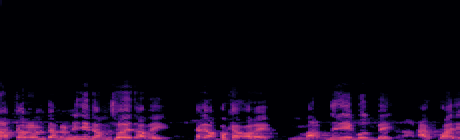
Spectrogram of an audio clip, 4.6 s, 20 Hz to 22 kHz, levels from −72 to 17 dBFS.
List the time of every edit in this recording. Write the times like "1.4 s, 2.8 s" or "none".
2.8 s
